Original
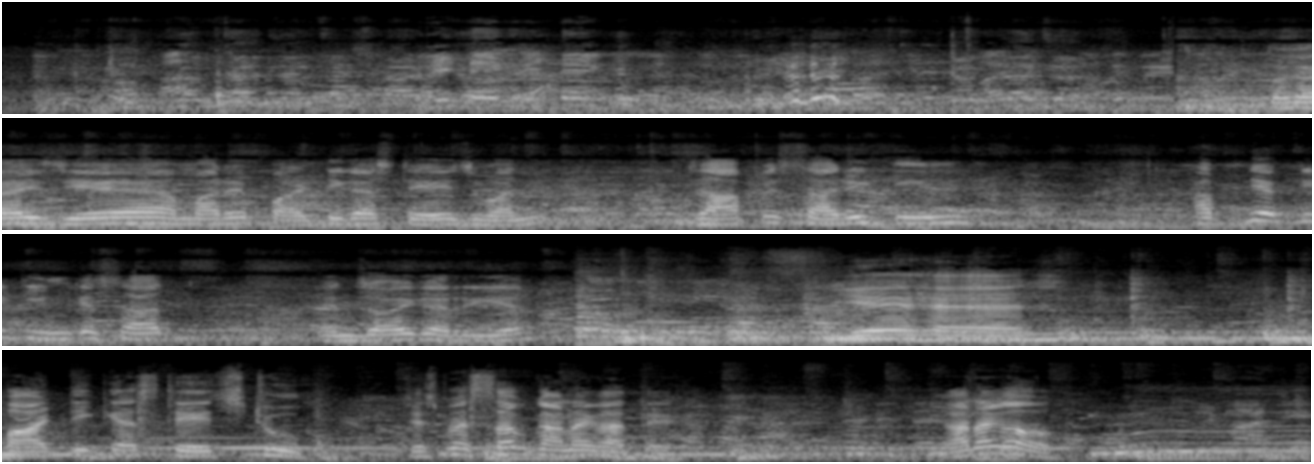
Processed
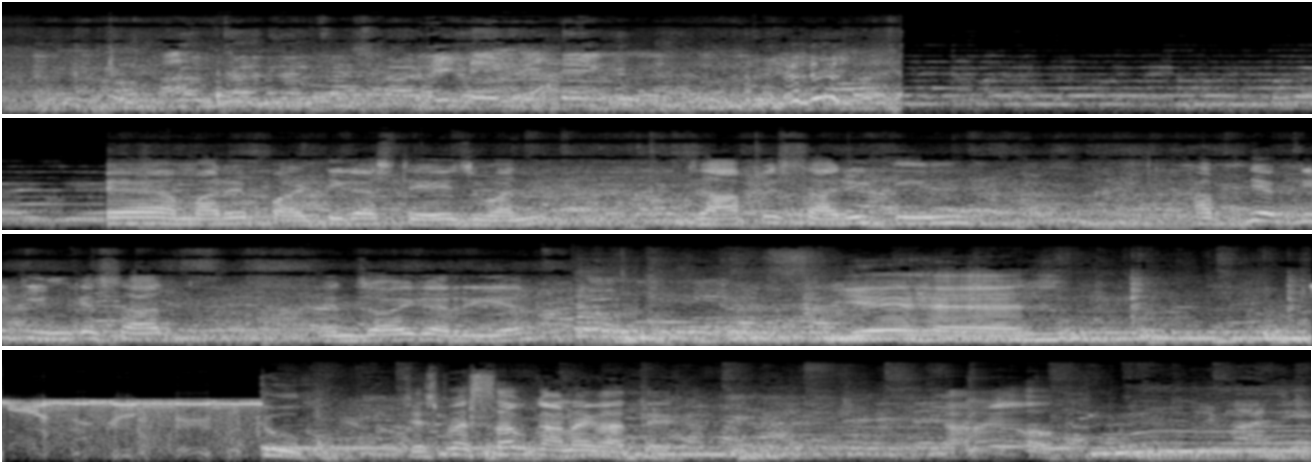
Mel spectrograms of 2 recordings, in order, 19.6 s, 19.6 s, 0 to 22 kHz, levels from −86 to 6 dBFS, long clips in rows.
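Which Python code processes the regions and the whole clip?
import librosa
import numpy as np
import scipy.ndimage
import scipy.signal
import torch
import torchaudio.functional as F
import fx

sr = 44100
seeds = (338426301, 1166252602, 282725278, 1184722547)

y = fx.chain(x, sr, fx.lowpass(hz=1300.0, slope=12),
    fx.stiff_resonator(f0_hz=260.0, decay_s=0.44, stiffness=0.03), at=(3.37, 5.31))
y = fx.chain(y, sr, fx.delta_mod(bps=32000, step_db=-29.5),
    fx.freq_invert(carrier_hz=3900),
    fx.over_compress(threshold_db=-23.0, ratio=-0.5), at=(14.73, 15.71))
y = fx.chain(y, sr, fx.low_shelf(hz=210.0, db=-9.5),
    fx.over_compress(threshold_db=-24.0, ratio=-0.5),
    fx.comb_fb(f0_hz=63.0, decay_s=0.32, harmonics='all', damping=0.0, mix_pct=80), at=(17.73, 18.67))
y = fx.dynamic_eq(y, sr, hz=3300.0, q=2.5, threshold_db=-40.0, ratio=4.0, max_db=5)
y = scipy.signal.sosfilt(scipy.signal.butter(2, 170.0, 'highpass', fs=sr, output='sos'), y)
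y = fx.env_flatten(y, sr, amount_pct=50)
y = y * librosa.db_to_amplitude(2.0)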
